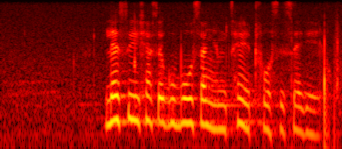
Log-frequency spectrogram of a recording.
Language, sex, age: Swati, female, 21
